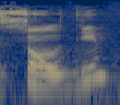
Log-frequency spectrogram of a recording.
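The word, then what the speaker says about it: soldi: читається як с коли вона стоїть на початку слова і після неї йдуть зразу голосні та наприклад солді гроші От наприклад ес есе і наступна зразу буква О солді голосна Так коли в нас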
